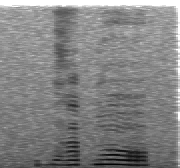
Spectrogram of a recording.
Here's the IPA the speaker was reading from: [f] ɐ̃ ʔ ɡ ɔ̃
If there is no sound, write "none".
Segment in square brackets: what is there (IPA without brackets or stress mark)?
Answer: bʱ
